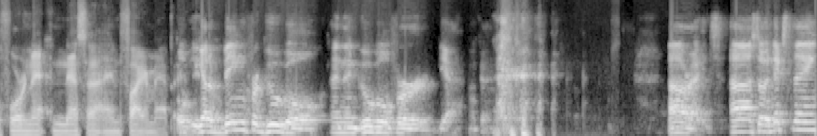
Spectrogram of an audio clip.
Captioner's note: laughter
